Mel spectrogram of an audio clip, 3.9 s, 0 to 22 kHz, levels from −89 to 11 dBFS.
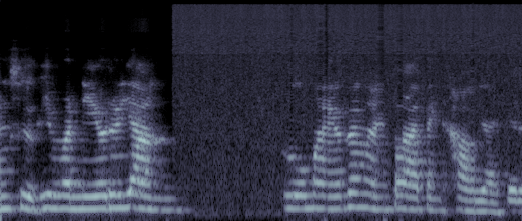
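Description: From 1.29 s to the end of the speech, an unreliable data bit sets in. One data line is marginal, so a single bit flips at random in some samples. Each flip adds an error of the same fixed size, giving a steady crackle or fizz that sits on top of the speech and continues through the pauses, since it does not depend on the signal level.

Short concealed packet loss appears at 2.17, 2.39, 2.43, 2.83, 2.99 and 3.54 s. In each case a span of audio missed the decoder. Most gaps are about 20 ms, and the one at 2.83 s is about 40 ms, which fits 20 ms frames with two consecutive frames lost there. The receiver bridged each hole by extending the preceding sound, continuing the pitch through voiced parts and using shaped noise through unvoiced ones, then crossfading back into the real signal. Each event is heard as a brief smear or wobble. The back-to-back losses at 2.39 and 2.43 s run together into one longer blur.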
